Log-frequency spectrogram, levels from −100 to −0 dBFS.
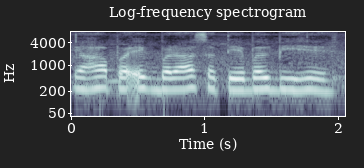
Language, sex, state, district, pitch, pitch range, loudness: Hindi, female, Arunachal Pradesh, Papum Pare, 225 Hz, 220-230 Hz, -13 LUFS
